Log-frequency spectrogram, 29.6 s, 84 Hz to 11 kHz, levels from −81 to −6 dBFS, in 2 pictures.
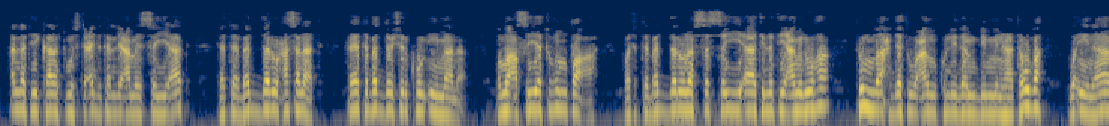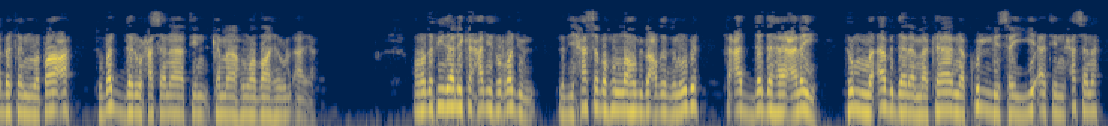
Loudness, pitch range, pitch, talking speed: -21 LUFS, 140-160 Hz, 150 Hz, 100 wpm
